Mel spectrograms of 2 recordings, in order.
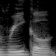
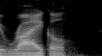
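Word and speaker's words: Riegel: on the first try yeah I figured regal that's the right way isn't it RIE so most people must say Rygel because of the it starts with the I first but I can see how that would be pronounced regal Thank You much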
